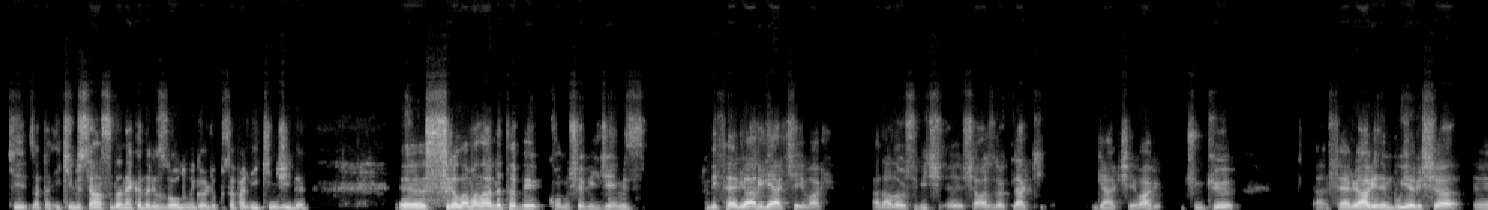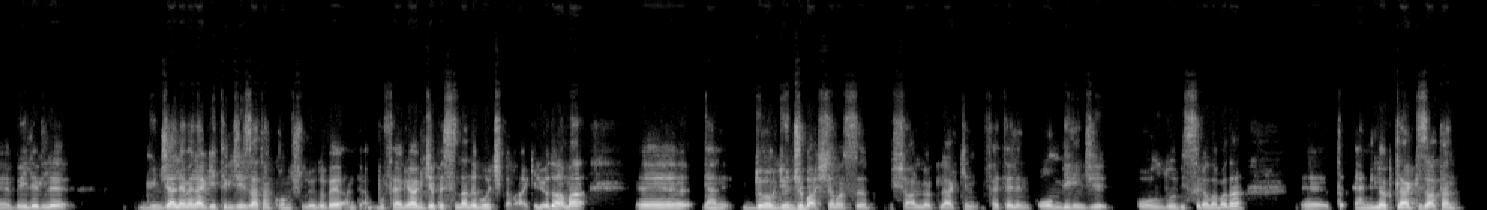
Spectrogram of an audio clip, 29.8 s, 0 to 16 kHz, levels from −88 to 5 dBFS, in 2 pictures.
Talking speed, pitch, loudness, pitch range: 135 wpm, 125 Hz, -18 LUFS, 115-140 Hz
